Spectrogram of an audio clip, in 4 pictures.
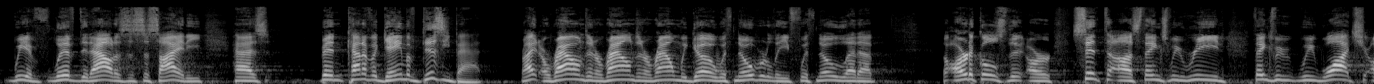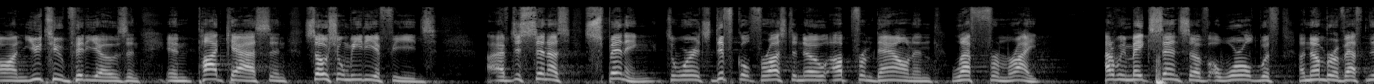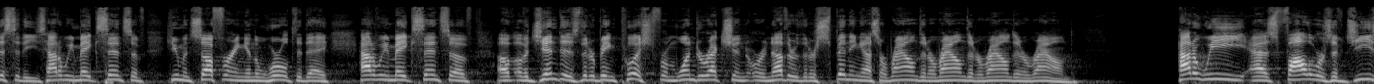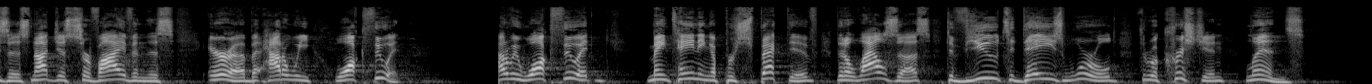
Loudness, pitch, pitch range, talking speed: -22 LUFS, 185 Hz, 155-215 Hz, 185 wpm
